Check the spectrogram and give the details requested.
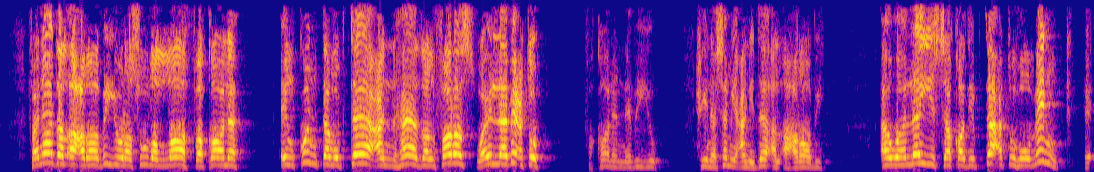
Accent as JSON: {"language": "Arabic", "country": "Egypt", "said": "أنا أنبه هنا على شيء يحصل بين النساء عندنا في مصر"}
